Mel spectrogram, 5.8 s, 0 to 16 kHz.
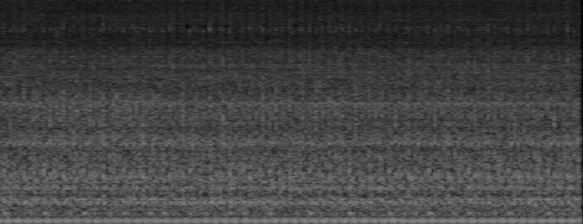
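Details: VW Golf 4 1.9 TDI 110 hp diesel: engine shakes with an uneven, lumpy idle as rpm falls after a rev, also at stops during normal driving; owner suspects an injector or the flywheel, cause unconfirmed.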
